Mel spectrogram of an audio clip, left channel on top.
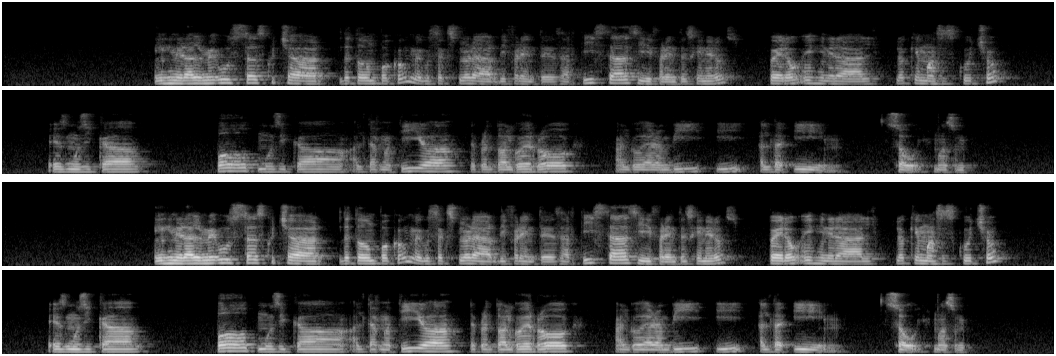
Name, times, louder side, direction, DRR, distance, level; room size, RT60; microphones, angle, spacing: voice 1, 1.5-7.3 7.7-10.0 11.0-11.9 12.7-16.2 16.7-18.9 19.4-20.1, right 4 dB, 75° right, 1.1 m, -21 dB
7.0 x 6.9 x 7.3 m
head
